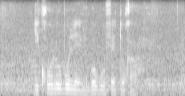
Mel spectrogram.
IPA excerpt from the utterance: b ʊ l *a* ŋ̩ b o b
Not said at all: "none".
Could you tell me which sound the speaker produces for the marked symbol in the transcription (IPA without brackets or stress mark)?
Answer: e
